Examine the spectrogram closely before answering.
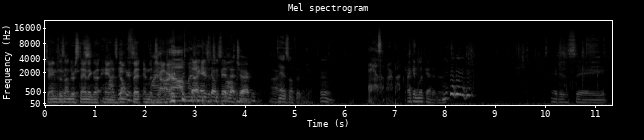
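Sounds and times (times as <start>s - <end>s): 
speech: 0.0s - 5.9s, 6.5s - 8.6s, 10.1s - 11.3s
piece of paper crinkling as it is unfolded: 4.7s - 6.7s, 7.3s - 11.3s.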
